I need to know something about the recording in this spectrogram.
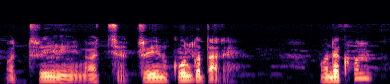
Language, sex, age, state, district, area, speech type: Santali, male, 30-45, West Bengal, Dakshin Dinajpur, rural, spontaneous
